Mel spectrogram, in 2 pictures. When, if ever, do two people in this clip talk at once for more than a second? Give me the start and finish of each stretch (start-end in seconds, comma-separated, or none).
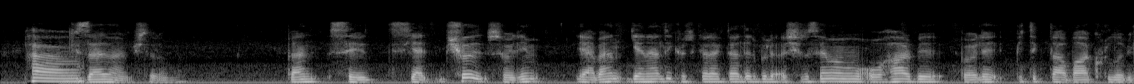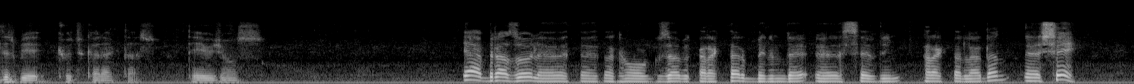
none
